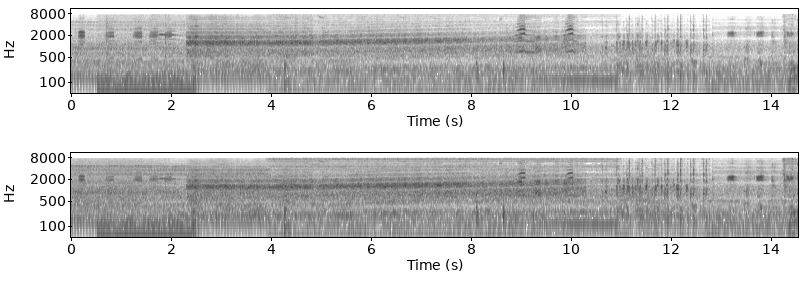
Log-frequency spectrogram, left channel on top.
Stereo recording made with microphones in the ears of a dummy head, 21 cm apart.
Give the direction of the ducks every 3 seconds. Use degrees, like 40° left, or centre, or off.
10° left, 10° right, 30° right, 40° right, 50° right.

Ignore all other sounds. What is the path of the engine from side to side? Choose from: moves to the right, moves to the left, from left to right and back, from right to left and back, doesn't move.
doesn't move.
